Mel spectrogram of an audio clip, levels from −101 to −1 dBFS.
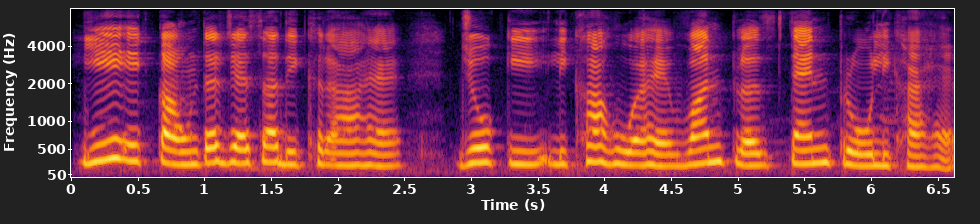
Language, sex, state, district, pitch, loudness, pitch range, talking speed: Hindi, male, Punjab, Pathankot, 235 Hz, -16 LUFS, 215-265 Hz, 155 wpm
